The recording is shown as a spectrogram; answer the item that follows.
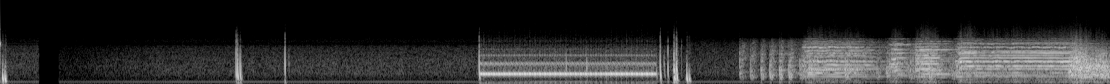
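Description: Telephone line sounds as a number is dialed: a couple of sharp clicks over a low hum, then a loud steady tone, more clicks, and finally a long run of rapid, loud tone bursts.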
